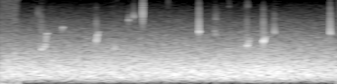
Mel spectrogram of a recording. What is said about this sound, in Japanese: ほら、ポタポタって垂れてる音聞こえる？はあ、これがあなたの血液、命が 徐々に失われていく音なの。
